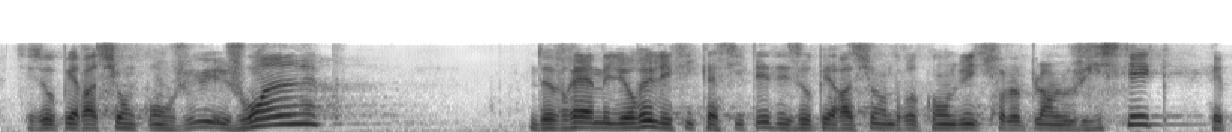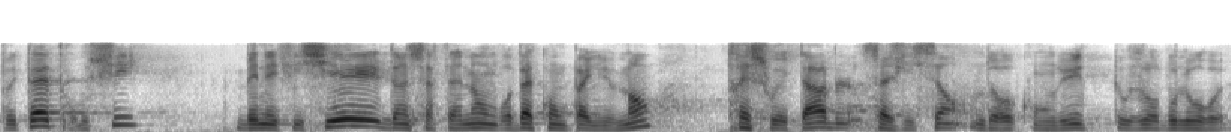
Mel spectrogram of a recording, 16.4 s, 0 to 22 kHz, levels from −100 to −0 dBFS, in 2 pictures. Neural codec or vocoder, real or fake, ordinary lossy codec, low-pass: codec, 16 kHz, 4 kbps, X-Codec, HuBERT features, trained on general audio; fake; none; 5.4 kHz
